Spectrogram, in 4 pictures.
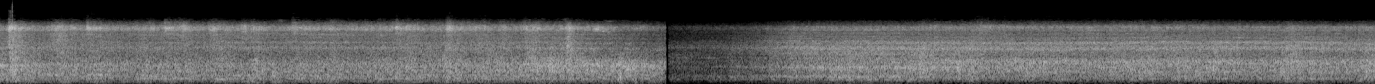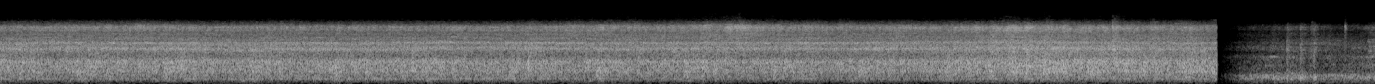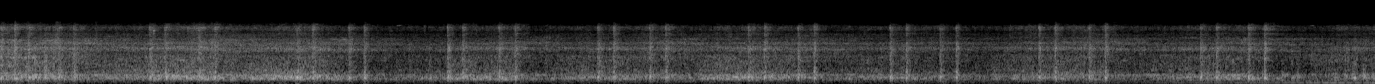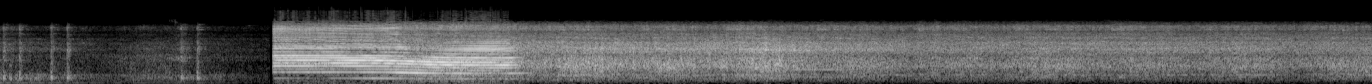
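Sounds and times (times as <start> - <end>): train carriages rushing past: 0.0 - 54.9
wheels clacking over rail joints: 26.4 - 43.6.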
